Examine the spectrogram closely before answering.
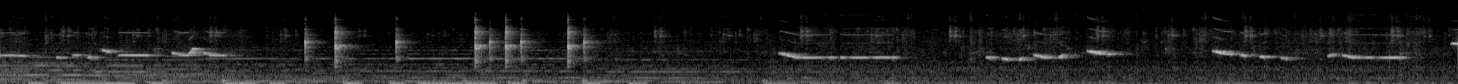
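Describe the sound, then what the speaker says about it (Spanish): Singing bird automatons built by François Junod give quiet, chirpy whistled phrases in short repeated runs, with small metallic clinks and ticks scattered between them in an otherwise hushed room. "no pude dejar fuera a estos pajarillos autómatas también creados por François Junod"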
